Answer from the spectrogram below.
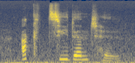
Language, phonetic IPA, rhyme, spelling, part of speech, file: German, [ˌakt͡sidɛnˈtɛl], -ɛl, akzidentell, adjective, De-akzidentell.ogg
- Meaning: accidental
